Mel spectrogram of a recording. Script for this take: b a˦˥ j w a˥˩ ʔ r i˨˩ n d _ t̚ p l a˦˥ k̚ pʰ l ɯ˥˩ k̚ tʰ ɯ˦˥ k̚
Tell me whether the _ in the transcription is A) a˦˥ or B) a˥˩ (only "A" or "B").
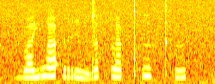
B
